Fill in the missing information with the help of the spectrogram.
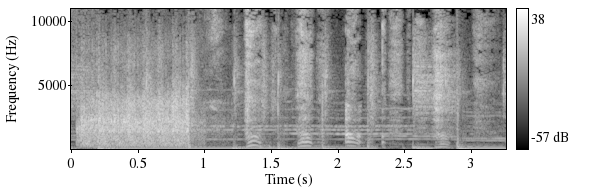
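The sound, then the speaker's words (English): A burst of rapid machine-gun fire crackles loudly at the start, then gives way to a music track with a deep bass line and sliding melodic tones. “Oh no, I think I hear gunshots.”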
